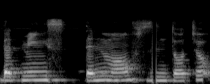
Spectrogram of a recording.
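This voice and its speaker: The speaker talks at a very slow pace. The intonation stays monotone and flat. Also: woman. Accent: Portuguese. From Brazil. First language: Portuguese. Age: 20s. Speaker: architect. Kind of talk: testimony.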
